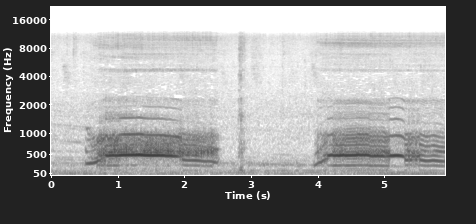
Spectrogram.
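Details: Pet dog making funny noises: two drawn-out, steady-pitched whining howls of about two seconds each, separated by a short quiet pause with a brief click.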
